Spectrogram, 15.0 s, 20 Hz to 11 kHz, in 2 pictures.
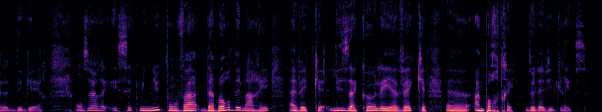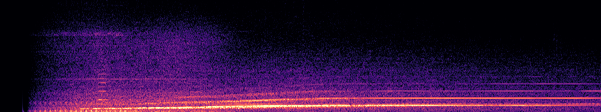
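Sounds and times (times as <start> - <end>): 
speech: 0.0 - 9.3
civil defense siren sounding for a memorial: 7.9 - 15.0.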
